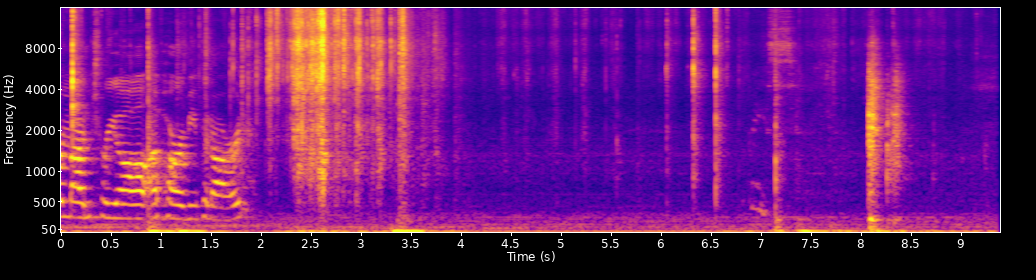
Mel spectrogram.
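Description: Plastic card cases click and rustle as they are handled close by.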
